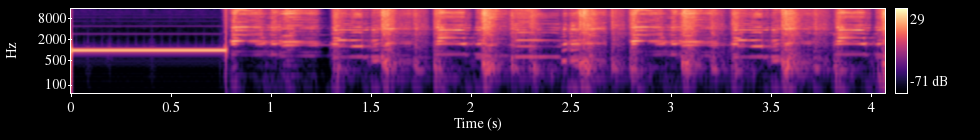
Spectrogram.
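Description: A steady, high censor bleep over spoken words holds for under a second, cutting off abruptly as a dense, rhythmic burst of louder sound takes over.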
